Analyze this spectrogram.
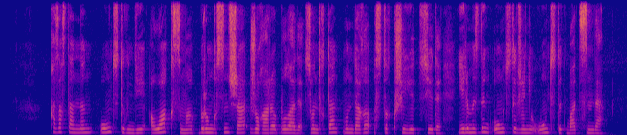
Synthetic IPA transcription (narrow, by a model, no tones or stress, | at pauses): qʰɑzɑqst̪ɑnːəɴwo̞ɴt̪ʰʏ̥st̪ɪɡʲɪnd̪e̞ɑwɑqʰə̥səməbʊɾəɴʁəsənʃɑʒo̞ʁɑɾəbo̞lˠɑd̪əso̞nd̪əq̚t̪ɑnmʊnd̪ɑʁəʔʊst̪əq̚kʲʰɪ̥ʃejet̪ʰʏ̥se̞d̪ɪ | je̞lɪmɪzd̪ɪŋwʔo̞ɴt̪ʰʏ̥st̪ɪkʒæne̞̰wʔo̞ɴt̪ʰʏ̥st̪ɪkbɑt̪ə̥sənd̪ɑ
